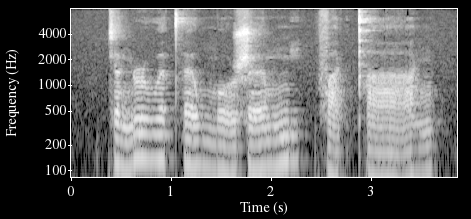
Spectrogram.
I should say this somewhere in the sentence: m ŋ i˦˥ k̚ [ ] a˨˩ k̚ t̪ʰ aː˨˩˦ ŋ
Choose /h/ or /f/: f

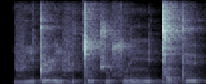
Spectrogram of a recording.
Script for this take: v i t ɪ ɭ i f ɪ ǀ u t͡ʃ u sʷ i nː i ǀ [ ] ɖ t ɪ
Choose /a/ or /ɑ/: a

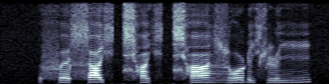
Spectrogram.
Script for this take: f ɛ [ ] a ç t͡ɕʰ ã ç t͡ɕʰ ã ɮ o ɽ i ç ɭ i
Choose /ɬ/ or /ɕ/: ɬ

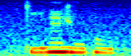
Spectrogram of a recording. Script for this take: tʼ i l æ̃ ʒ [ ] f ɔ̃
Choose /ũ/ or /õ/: ũ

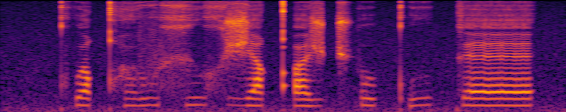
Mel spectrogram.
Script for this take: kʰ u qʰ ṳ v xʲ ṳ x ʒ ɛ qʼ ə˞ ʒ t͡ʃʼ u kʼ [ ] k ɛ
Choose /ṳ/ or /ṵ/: ṳ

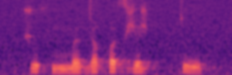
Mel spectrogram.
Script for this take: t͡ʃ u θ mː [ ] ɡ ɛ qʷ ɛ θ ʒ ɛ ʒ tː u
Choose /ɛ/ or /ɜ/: ɜ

